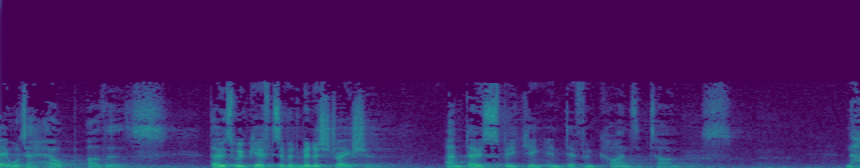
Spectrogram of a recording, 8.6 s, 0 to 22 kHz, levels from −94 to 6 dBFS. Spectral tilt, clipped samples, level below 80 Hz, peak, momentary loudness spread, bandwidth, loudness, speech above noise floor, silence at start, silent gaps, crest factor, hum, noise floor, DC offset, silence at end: -4 dB/octave; under 0.1%; -78 dBFS; -20 dBFS; 16 LU; 11.5 kHz; -38 LUFS; 26 dB; 0 s; none; 20 dB; none; -63 dBFS; under 0.1%; 0 s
